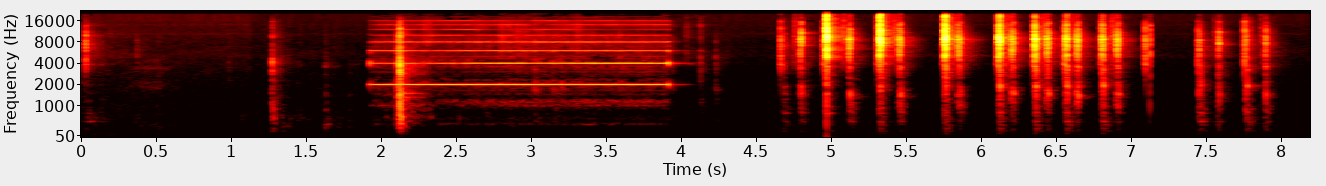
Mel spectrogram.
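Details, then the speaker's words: 2004 Honda CR-V with shift flaring and hesitation between shifts, shift solenoid removed and bench-energised with a 12 V jump box: a steady beep, then quick, slightly dull clicks; expected a sharp snap, but the solenoid is working. "this one does sound a little different now i did look it up online and i was told that it should be a really sharp snap whether or not this is a sharp snap or not i don't know it feels a little or it sounds a little dull but it is working"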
